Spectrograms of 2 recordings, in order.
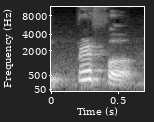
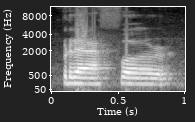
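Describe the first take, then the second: First: प्रेफर as "pri-FUR", short i first and stress at the end; correct pronunciation. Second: प्रेफर as "PREH-far", open e in a drawn-out first syllable; mispronunciation. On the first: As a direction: say प्रेफर quickly as "pri-FUR", higher, with a light first syllable. (प्रेफर का सही उच्चारण "प्रिफ़र", पहला स्वर छोटी इ) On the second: (प्रेफर का गलत उच्चारण, खुले ए के साथ "प्रे-फर") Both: Shown as a demonstration. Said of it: "प्रेफर नहीं, प्रेफर".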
